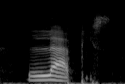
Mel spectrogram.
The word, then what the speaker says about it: lápiz: Por ejemplo, la palabra lápiz. Vamos escribiendo la palabra lápiz. Reconozco que la palabra lápiz tiene 2 sílabas, pero debo identificar primero dónde cargo la voz. ¿Dónde estoy cargando la voz? En la.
